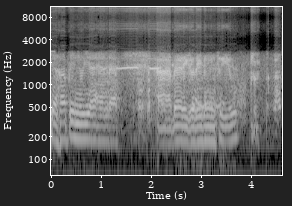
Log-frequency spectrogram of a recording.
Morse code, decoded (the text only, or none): none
